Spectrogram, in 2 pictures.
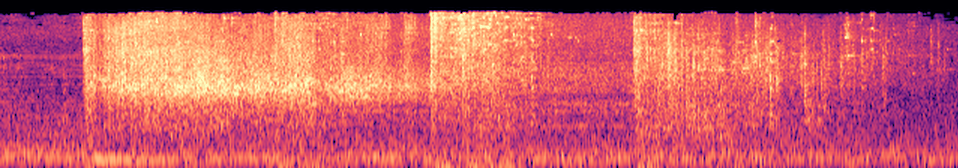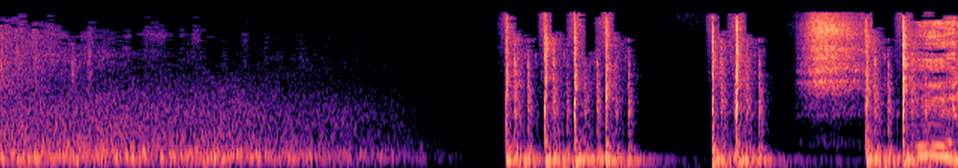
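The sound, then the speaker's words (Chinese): A loud, steady roar of strong wind on the night before the Nowruz festival fades out, then heavy pounding knocks on a door follow, three booming thumps in an uneven rhythm with brief silences between them. “哎，来了来了， 开门开门快开门。”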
